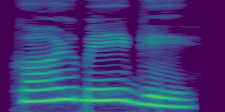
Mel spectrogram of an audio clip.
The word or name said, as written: ಕೂಳಬಾಕ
